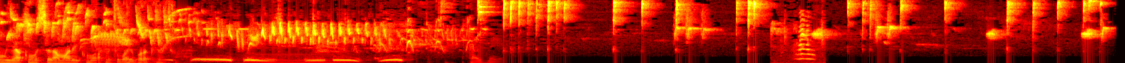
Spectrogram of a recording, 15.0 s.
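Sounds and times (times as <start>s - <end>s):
lower sweeping bird call: 0.0s - 7.5s
small birds chirping: 0.0s - 14.9s.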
